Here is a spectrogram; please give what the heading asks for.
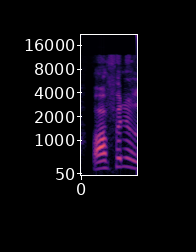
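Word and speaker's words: often: হয় এডভার্ব of frequency অফেনের উচ্চারণটা দুই ভাবে হতে পারে সেটা হতে পারে এভাবে করে যে অবটেন অথবা অফেন আপনারা ইংরেজি স্পিচ গুলো নেটিভ কথা শুনলে আপনারা দেখবেন যে অনেক সময় অফটেন উচ্চারণ করে দুইটাই সঠিক অথবা আপনারা আপনাদেরকে আমি দেখিয়েছিলাম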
